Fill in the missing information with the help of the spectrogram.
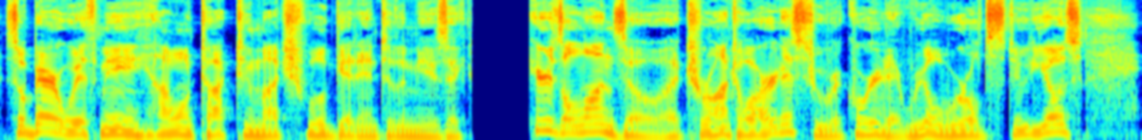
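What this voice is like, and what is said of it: Voice sounds sick. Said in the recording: “I'm suffering with this flu, and it's the worst I've been sick ... you can probably hear it in my voice.”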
